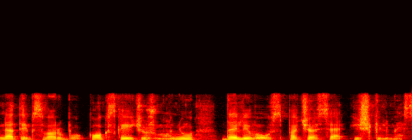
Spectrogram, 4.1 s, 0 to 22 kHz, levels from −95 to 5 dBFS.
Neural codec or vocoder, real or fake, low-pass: vocoder, 22.05 kHz, 80 mel bands, HiFi-GAN; fake; 7.2 kHz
